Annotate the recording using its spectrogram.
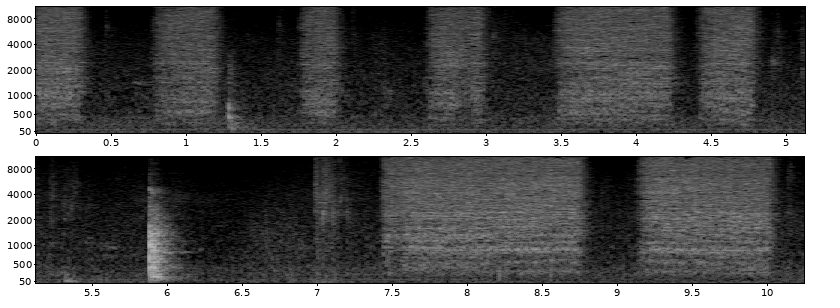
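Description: Aerosol can of spray adhesive hissing in about eight separate bursts, short at first, then two longer sprays near the end. A single sharp knock about six seconds in is the loudest sound.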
